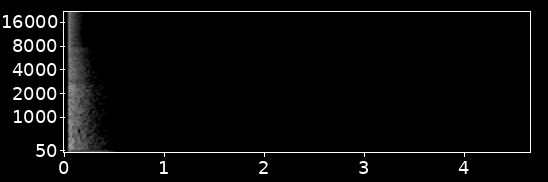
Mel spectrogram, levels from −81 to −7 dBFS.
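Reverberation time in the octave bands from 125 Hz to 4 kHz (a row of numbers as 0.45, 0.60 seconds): 0.55, 0.65, 0.60, 0.50, 0.50, 0.50 seconds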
